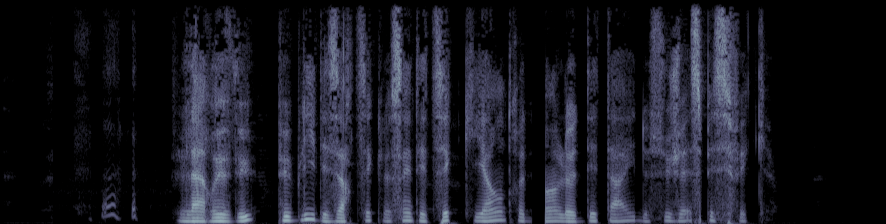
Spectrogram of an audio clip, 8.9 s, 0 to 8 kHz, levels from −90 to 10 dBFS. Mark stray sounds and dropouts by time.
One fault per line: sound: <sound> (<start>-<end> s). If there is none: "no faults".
sound: laugh (0.7-1.4 s)
sound: dropout (5.3-5.5 s)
